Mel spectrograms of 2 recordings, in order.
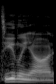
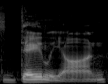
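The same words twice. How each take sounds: First: The name is said with an Americanized pronunciation. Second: The name is said with a non-Americanized pronunciation. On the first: The speaker calls it wrong. "it's not De Leon" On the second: The speaker calls it right. "it's De Leon"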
